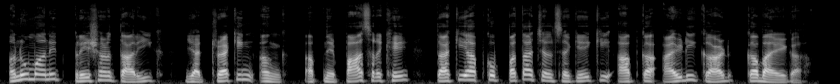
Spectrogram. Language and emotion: Hindi, neutral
